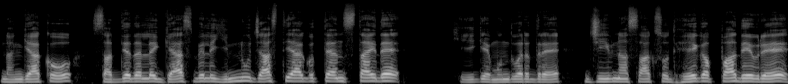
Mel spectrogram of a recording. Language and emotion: Kannada, fearful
